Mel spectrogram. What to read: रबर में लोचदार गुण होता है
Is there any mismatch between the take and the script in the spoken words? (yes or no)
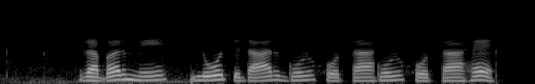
yes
